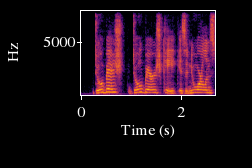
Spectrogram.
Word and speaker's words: Doberge: Orleans type of cake called dough bash cake, but it's spelled like doberge.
